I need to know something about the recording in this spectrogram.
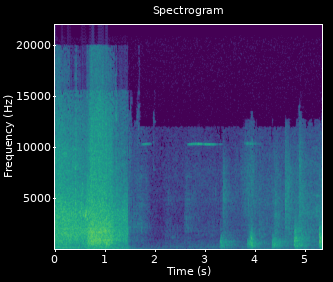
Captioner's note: tires screeching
